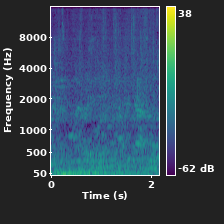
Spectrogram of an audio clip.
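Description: Footsteps clip-clopping on a cobblestone pavement, with passers-by talking in the background.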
